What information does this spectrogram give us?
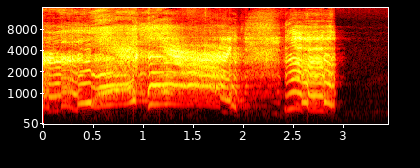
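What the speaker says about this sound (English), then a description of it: "Vinyl Scratch screamed out her endless grief" The animated pony Vinyl Scratch lets out loud, high-pitched screams of grief in two long anguished wails separated by a short break, then falls silent.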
